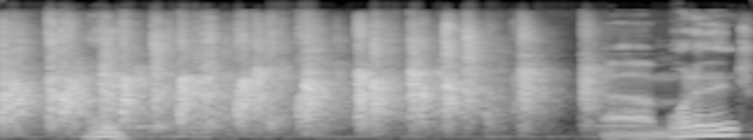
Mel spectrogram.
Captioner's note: crew applauds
